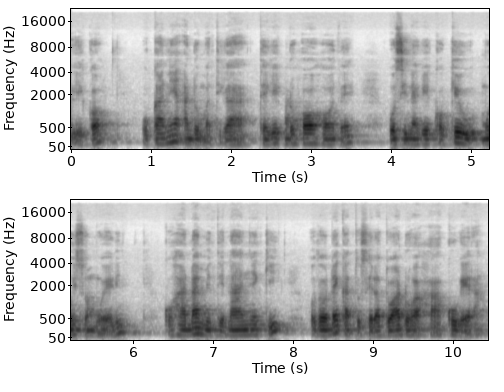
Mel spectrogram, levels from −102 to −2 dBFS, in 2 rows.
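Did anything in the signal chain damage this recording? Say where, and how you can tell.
Yes. Damaged data in a compressed stream at the codec stage corrupted frames, so the decoder misread them and lost sync until the next frame header. Each event is heard as a brief chirp or blip in the speech, at 2.67 s and from 5.41 to 5.43 s.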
